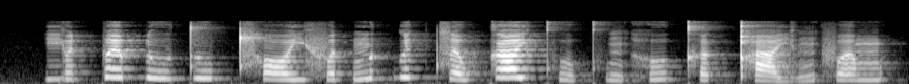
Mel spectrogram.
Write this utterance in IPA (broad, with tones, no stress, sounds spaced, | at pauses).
j ɵ˨˥ t̚ p ɛː˥ p̚ l uː˧ t̪ uː˧ p̚ t͡sʰ ɔː˨ j f ɐ˨ t̚ n̪ ɐ˥ k̚ l ɪ˥ k̚ t͡s ɐ˨ w k aː˥ j kʷʰ ɐ˨˩ w kʷʰ ɪ˨˩ ŋ h uː˧ kʰ ɐ˨˥ k̚ pʰ aː˨˩ j ɪ˧ ŋ f ɐ˧ m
